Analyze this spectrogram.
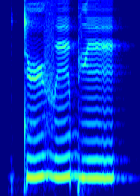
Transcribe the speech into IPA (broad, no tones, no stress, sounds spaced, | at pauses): t y v i b j i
